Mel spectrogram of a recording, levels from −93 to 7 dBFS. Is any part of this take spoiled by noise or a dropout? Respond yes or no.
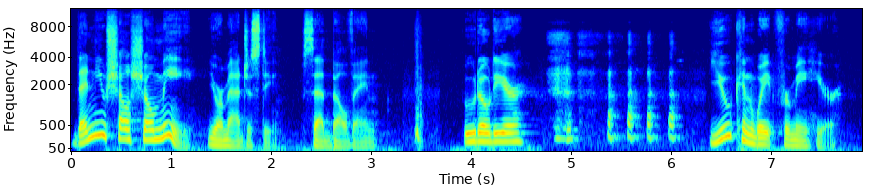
yes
